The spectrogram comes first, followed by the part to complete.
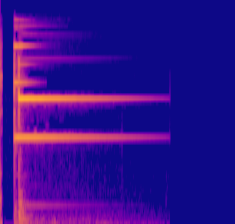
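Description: A single bright bell-like ding, struck once just after the start and ringing down over about a second and a half.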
